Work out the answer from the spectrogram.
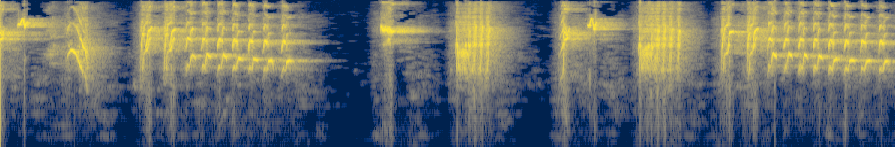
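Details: Cleanly edited bulbul song for songbird keepers: quick bursts of bright whistles and scratchy notes alternating with rapid rattling trills, each phrase under a second and separated by brief silences, without any background sound.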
